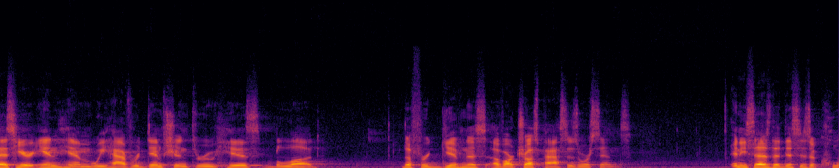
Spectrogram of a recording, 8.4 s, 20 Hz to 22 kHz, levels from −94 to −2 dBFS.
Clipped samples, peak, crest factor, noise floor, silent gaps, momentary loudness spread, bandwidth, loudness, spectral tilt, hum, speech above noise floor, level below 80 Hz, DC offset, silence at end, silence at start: under 0.1%; -8 dBFS; 22 dB; -60 dBFS; none; 12 LU; 10.5 kHz; -28 LUFS; -5.5 dB/octave; none; 32 dB; -74 dBFS; under 0.1%; 0 s; 0 s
